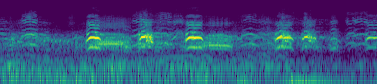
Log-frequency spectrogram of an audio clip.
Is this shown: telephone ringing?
no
